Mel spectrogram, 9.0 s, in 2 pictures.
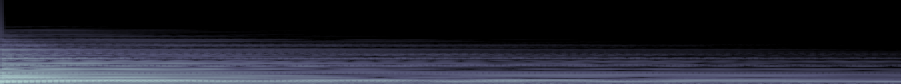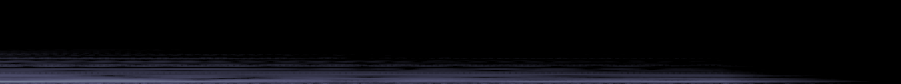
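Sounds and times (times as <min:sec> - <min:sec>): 
grand piano playing: 0:00.0 - 0:05.8.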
